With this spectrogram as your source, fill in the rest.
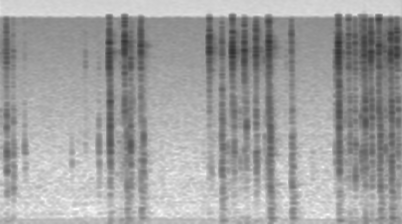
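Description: Fingertips type fast on a black backlit mechanical computer keyboard with plastic keycaps, giving bursts of sharp, bright clacks with very short decay. The keystrokes come in three quick clusters separated by brief pauses, over a faint low hum.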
